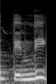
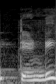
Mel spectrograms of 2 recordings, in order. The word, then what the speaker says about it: तिंदी: नहीं था कि इस गांव को तिंदी कहते हैं, ना कि टिंडी जैसे मैंने प्रोनाउंस किया है।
